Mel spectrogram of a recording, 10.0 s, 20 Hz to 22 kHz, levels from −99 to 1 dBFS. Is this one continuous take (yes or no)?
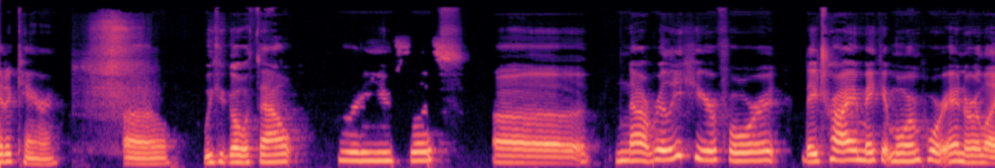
yes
